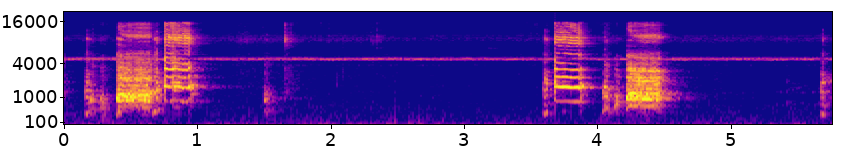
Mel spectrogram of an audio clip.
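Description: Red junglefowl giving two short, hoarse crows about three seconds apart, each clipped off abruptly, over a steady thin high-pitched whine.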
